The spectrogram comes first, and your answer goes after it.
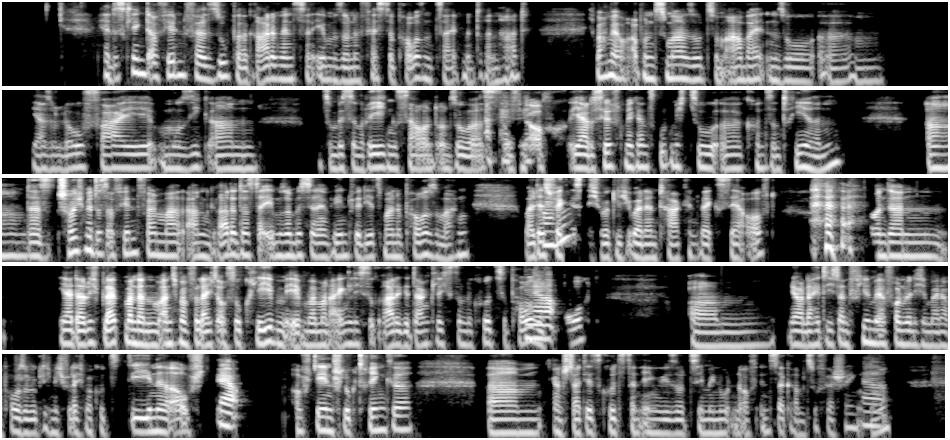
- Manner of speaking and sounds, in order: other background noise; chuckle
- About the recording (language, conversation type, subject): German, advice, Wie kann ich digitale Ablenkungen verringern, damit ich mich länger auf wichtige Arbeit konzentrieren kann?
- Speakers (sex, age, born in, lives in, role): female, 30-34, Germany, Germany, user; female, 40-44, Germany, Germany, advisor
